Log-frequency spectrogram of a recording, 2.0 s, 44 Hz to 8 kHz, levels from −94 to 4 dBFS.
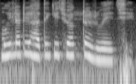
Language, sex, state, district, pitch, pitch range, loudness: Bengali, female, West Bengal, Cooch Behar, 260 Hz, 195-270 Hz, -14 LUFS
